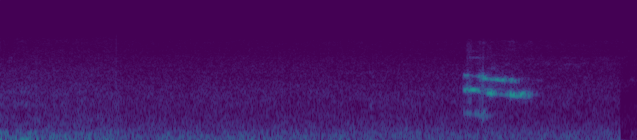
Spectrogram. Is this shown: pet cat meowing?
yes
